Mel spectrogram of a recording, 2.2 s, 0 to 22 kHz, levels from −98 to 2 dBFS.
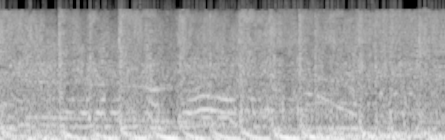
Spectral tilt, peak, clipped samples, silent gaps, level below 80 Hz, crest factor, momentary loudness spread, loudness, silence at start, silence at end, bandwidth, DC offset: -4 dB/octave; 0 dBFS; 1%; none; -12 dBFS; 8 dB; 1 LU; -8 LUFS; 0 s; 0 s; over 20 kHz; under 0.1%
